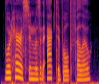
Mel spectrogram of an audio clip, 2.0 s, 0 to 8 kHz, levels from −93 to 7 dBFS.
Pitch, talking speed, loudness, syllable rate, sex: 195 Hz, 210 wpm, -16 LUFS, 7.4 syllables/s, female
